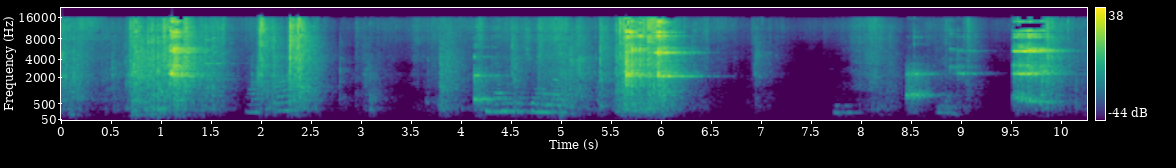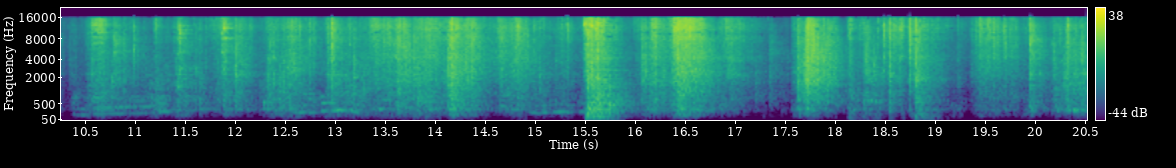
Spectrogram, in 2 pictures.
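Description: Paper and cardboard rustle and crinkle as they are pushed into a plastic bag.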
